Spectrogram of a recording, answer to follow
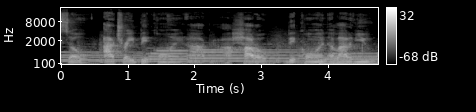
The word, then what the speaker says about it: hodl: Like, so if you are not familiar with cryptocurrency culture, you don't know what hodl means.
